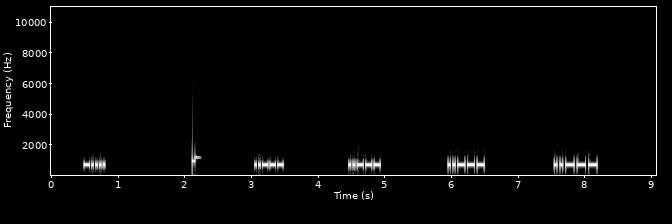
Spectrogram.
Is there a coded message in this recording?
Yes: Morse code from 0.5 to 8.2 s, heard as a keyed tone, about 38 wpm, spaced as for 8 wpm, 700 Hz. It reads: 6 2222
